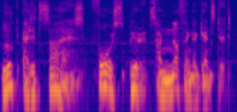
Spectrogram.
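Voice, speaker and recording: A man's voice: sits low, big pitch swings, a little slow, faint music behind. A man playing a cold, aloof antagonist who scorns humans in a video game, grave and formal. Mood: dismissive. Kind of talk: English video game voice acting.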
